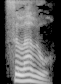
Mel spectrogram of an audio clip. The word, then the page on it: selalu: indonesian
